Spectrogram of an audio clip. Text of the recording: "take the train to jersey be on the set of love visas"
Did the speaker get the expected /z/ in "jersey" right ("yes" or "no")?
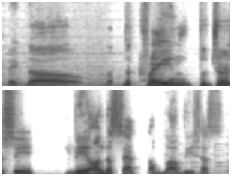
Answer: no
